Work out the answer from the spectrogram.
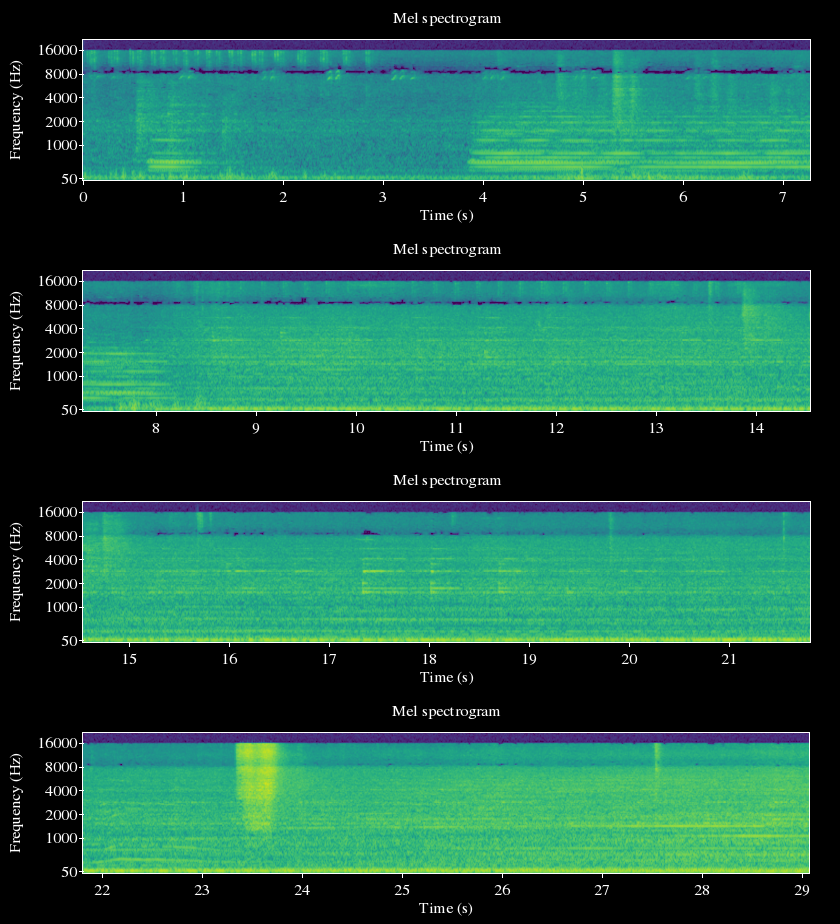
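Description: BNSF diesel locomotives of a grain train approaching. The air horn blows a chord of several notes for a few seconds early on. After that a steady low engine rumble grows louder as the locomotives draw near.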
